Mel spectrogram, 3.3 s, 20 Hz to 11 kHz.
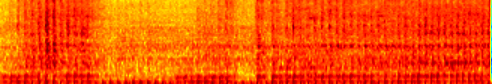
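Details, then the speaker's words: Royal Enfield Bullet Standard 350 single-cylinder, petrol almost out, ridden slowly with light throttle: the thump stumbles and misses, nearly dies midway, picks up, then cuts out; more throttle makes it quit. Misfire from fuel starvation. "ये देखो धीरे-धीरे चलाओ जब भी तेल खत्म हो जाए ट्रिक है थोड़ा सा एक्सीलरेट करो देखो चल रही है जहां ज्यादा करूंगा छोड़ देगा"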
